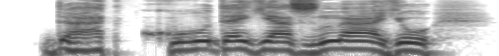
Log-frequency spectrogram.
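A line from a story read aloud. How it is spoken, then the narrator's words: Anguished groan. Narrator (Russian): застонал Антон Семенович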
